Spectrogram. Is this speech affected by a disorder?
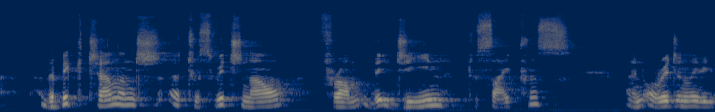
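No.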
